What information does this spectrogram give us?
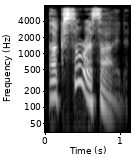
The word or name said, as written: uxoricide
